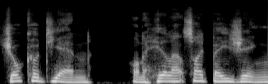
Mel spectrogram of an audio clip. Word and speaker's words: Zhoukoudian: The site is called Zhoukoudian, pronounced Zhoukoudian, on a hill outside Beijing that locals had been calling Dragon Bone Hill for generations.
